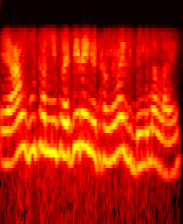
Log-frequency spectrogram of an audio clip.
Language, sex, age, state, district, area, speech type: Bodo, female, 18-30, Assam, Kokrajhar, rural, conversation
